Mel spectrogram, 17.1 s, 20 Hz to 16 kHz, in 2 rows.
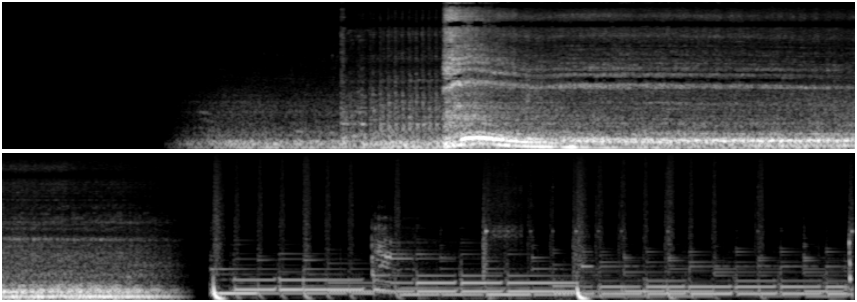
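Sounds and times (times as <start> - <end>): outboard motor starting and idling: 3.4 - 10.4
guitar music: 10.8 - 17.0.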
